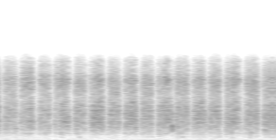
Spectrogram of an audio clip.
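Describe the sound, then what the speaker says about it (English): A clean cloth rubs briskly back and forth over a leather holster in quick, even strokes, a soft rhythmic swishing heard alone and up close. "take a clean cloth, and I'm going to rub that"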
